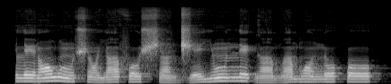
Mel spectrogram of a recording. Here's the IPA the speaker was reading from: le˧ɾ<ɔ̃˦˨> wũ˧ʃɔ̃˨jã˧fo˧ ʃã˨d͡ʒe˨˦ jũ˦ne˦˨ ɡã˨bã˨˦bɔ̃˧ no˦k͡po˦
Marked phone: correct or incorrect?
incorrect: ɔ̃˦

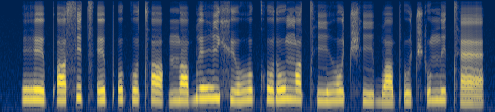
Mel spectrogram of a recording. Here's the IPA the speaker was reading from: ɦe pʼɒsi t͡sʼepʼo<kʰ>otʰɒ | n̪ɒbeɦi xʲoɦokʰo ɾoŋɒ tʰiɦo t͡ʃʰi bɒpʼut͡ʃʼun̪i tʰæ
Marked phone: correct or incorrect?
incorrect: k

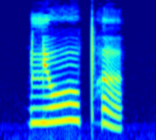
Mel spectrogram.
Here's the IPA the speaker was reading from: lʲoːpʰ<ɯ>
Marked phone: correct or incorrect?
incorrect: ə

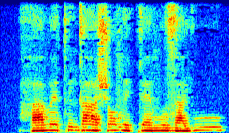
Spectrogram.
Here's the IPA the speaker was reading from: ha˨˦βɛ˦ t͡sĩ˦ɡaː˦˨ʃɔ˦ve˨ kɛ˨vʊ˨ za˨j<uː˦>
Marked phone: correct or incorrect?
correct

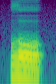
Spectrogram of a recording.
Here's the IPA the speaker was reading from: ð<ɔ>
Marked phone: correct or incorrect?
incorrect: o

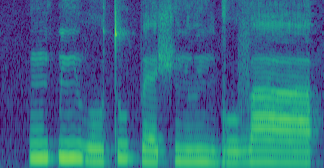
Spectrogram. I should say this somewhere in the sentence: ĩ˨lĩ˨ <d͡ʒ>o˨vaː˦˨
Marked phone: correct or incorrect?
incorrect: ɡ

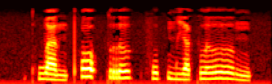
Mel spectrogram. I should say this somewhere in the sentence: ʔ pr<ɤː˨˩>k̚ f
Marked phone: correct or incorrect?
incorrect: ɤː˥˩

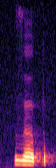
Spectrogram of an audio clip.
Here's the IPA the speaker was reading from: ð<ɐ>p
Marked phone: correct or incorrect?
correct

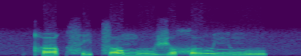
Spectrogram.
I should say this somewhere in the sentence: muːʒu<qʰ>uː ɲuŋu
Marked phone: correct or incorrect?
incorrect: χ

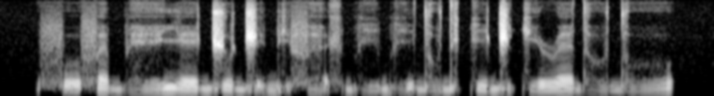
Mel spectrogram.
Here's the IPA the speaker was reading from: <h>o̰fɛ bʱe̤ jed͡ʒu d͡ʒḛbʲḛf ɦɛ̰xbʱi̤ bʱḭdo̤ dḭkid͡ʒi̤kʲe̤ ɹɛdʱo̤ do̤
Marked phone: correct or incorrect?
incorrect: f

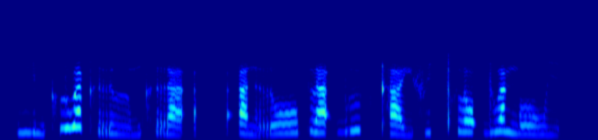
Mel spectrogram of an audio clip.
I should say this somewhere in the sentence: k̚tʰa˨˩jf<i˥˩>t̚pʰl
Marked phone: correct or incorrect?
correct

